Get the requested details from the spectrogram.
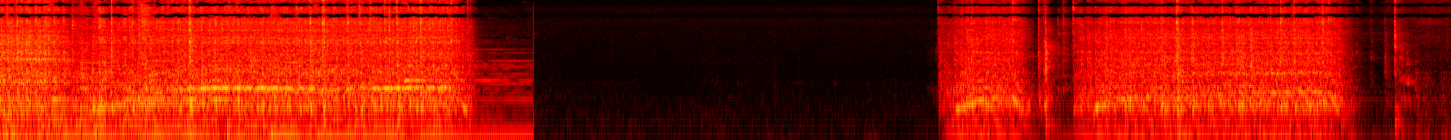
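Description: A sewing machine hums and whirs steadily as it stitches.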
